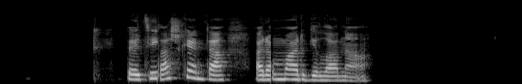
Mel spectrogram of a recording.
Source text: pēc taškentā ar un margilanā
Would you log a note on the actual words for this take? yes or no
no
